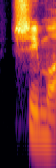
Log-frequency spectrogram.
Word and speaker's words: Simon: I always found it weird that they called Simon Simon. Shimon. Either it's just a Japanese way of pronouncing it.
